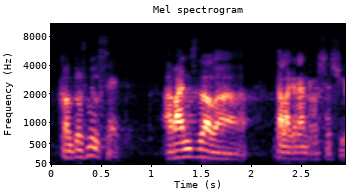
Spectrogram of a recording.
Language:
Catalan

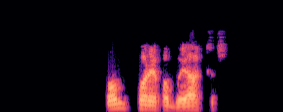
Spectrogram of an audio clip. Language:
Kurdish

